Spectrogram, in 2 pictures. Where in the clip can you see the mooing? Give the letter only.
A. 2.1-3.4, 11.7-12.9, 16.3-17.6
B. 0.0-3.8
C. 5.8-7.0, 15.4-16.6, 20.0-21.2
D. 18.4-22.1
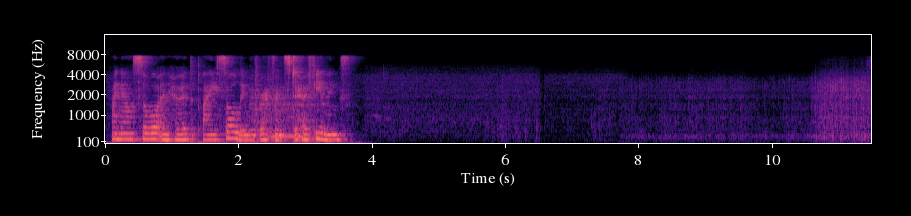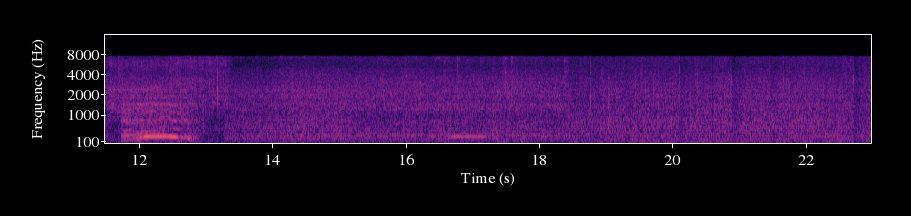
A.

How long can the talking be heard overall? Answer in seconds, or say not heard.
4 s.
